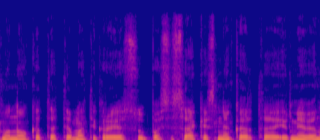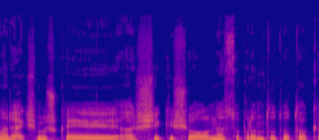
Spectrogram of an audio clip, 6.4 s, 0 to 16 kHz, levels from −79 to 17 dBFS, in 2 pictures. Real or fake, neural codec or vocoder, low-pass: real; none; 14.4 kHz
